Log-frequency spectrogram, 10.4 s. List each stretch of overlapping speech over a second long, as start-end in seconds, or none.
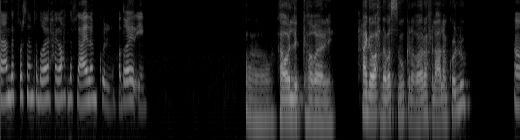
none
